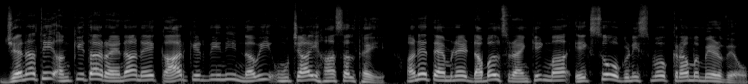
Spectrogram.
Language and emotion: Gujarati, neutral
